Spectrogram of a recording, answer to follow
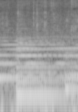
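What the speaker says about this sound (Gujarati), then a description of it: "ઉપર બહુ ગાજરો છે એટલે વરસાદ ચાલુ જ છે" Steady rain falls outside a house during a thunderstorm, a continuous soft patter with a sustained humming tone running through it and no voices.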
